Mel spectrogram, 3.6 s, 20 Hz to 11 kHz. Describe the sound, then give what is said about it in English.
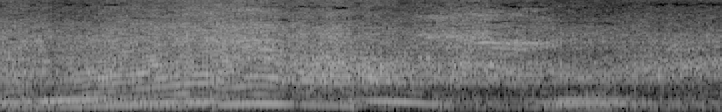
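A Ferrari 458 sports car engine revs hard and loud, its pitch swooping up and down over several seconds amid roaring road noise, as the driver jumps a curb and crashes into an embankment at a car show. No clear impact stands out, and no one speaks. “The driver of a Ferrari 458 owned by a Houston-based law firm was filmed jumping a curb and crashing into an embankment at a car show.”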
